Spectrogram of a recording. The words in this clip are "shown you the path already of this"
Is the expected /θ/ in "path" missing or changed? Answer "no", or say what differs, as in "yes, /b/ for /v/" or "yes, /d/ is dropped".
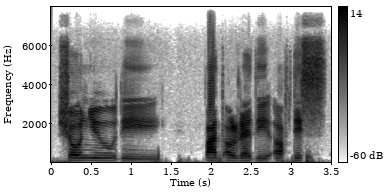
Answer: yes, /t/ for /θ/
